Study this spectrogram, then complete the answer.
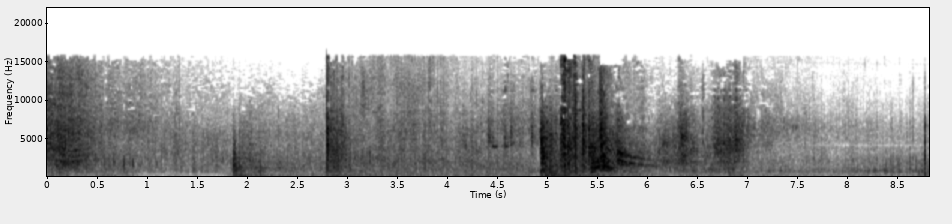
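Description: A small robot vehicle's wheels whir as it drives along.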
